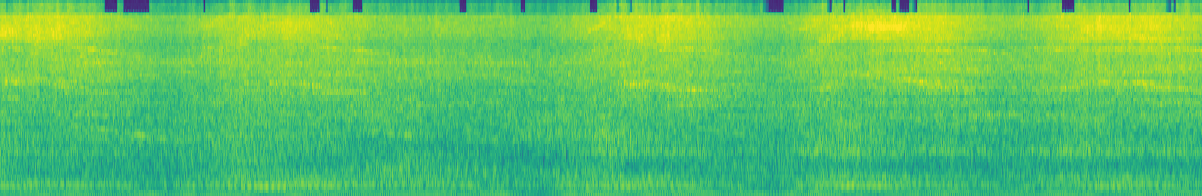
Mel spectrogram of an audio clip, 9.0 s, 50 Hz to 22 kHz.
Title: If you hear this noise from the engine when accelerating, you have an intake air leak. Opel 1.9cdti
